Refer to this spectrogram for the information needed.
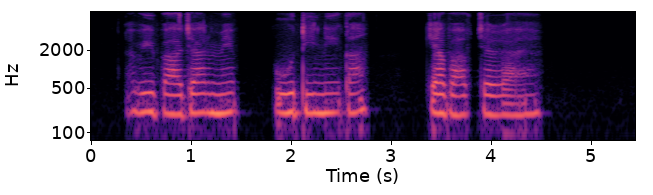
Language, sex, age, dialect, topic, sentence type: Hindi, male, 18-24, Kanauji Braj Bhasha, agriculture, statement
